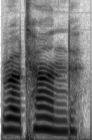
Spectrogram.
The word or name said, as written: rotund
